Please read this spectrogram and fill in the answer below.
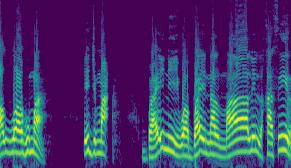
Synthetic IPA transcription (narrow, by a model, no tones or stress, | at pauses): ʔalːaɦuma | id͡ʒmaʔ | bajniwabajnalmalilxasiɾ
